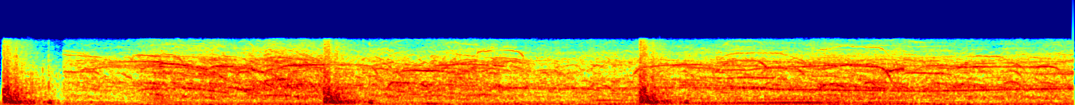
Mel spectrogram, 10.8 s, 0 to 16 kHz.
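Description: A panicked crowd screams and shouts continuously at the shooting of the President of the United States on November 22, 1963, many voices wailing at once, while three sharp, loud bangs break through the commotion at steady intervals.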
